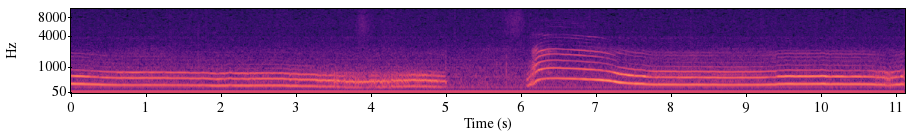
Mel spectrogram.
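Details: Grumpy domestic cat letting out a long, steady low yowl that breaks into a rough growl, then after a short silence a sharp rising wail that settles into a sustained, wavering moan.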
